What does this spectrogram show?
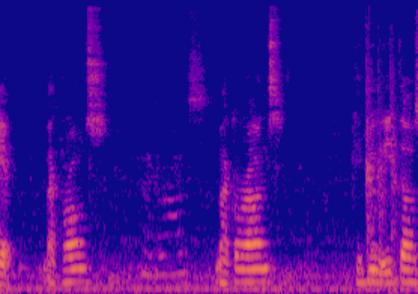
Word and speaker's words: macarons: um so hey Abby do you want these macaroons how do you say it macarons macarons can you eat those so I don't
